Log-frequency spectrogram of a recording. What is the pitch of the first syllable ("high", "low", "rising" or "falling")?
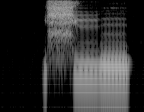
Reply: falling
